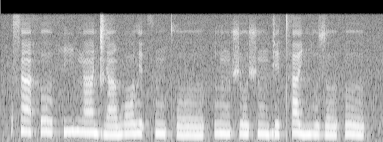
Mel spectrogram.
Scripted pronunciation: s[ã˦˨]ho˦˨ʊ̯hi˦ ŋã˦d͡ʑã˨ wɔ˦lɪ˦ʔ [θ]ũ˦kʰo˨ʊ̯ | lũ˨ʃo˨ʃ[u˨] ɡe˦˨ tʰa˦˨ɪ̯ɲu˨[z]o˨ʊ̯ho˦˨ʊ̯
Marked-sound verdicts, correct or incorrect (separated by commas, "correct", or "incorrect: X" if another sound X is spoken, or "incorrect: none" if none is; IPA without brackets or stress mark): correct, correct, incorrect: ũ˨, correct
